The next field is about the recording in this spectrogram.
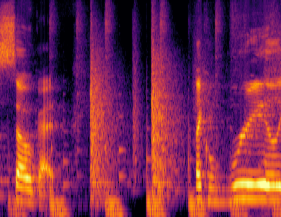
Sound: hammer slams

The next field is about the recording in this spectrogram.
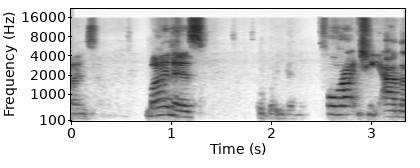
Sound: speaks quietly

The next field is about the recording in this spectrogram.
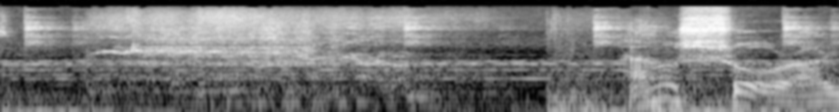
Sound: horse neighing

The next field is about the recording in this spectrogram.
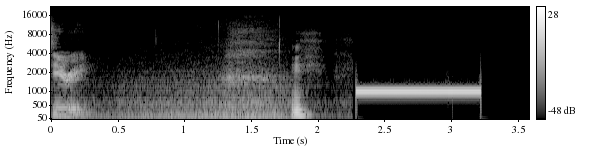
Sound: laughing

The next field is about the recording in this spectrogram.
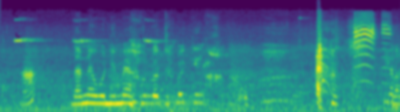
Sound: coughing

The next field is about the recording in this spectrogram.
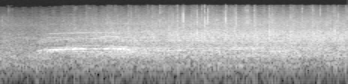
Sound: cheering and applause

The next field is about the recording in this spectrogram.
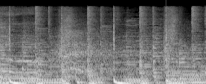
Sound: crowd

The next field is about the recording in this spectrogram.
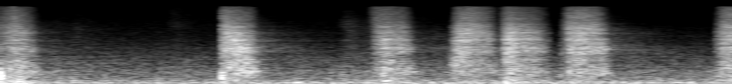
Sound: puffs

